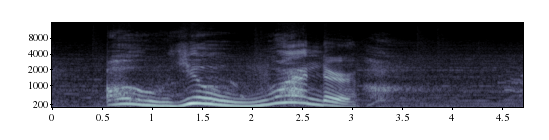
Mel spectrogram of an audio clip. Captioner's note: gasps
